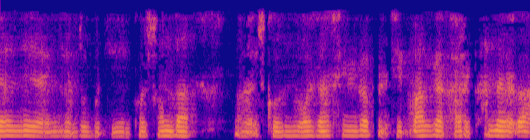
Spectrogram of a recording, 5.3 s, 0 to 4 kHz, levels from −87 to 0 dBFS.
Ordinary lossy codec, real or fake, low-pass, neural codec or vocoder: AAC, 16 kbps; fake; 3.6 kHz; vocoder, 22.05 kHz, 80 mel bands, HiFi-GAN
